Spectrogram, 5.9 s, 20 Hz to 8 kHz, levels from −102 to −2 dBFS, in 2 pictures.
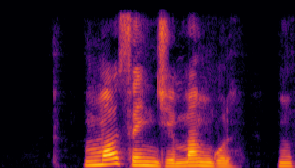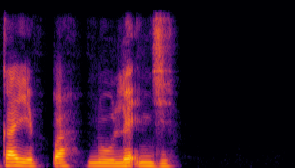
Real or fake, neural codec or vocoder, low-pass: fake; codec, 44.1 kHz, 7.8 kbps, Pupu-Codec; 7.2 kHz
